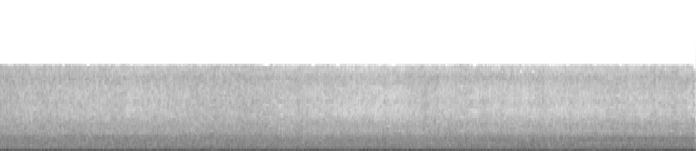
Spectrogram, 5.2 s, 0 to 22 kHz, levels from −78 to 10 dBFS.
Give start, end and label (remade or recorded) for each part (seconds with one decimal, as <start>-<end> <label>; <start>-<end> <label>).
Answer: 0.0-3.0 recorded; 3.0-4.7 remade; 4.7-5.2 recorded

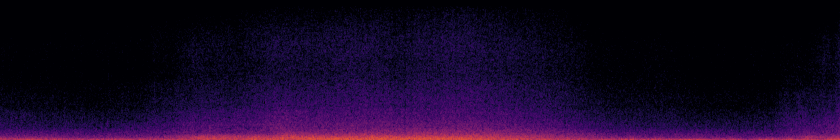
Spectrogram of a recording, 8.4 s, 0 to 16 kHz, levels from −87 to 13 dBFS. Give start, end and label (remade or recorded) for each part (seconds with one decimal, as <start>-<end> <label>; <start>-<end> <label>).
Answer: 0.0-8.4 recorded

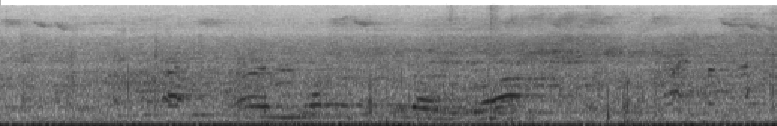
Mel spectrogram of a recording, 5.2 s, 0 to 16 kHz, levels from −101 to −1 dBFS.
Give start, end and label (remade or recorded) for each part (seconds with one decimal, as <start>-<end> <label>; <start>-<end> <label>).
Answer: 0.0-5.2 recorded

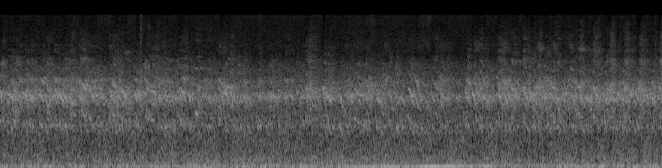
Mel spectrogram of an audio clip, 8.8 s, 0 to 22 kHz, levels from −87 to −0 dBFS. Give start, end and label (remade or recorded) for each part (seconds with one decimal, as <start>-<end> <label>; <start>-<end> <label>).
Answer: 0.0-1.0 recorded; 1.0-1.6 remade; 1.6-8.8 recorded

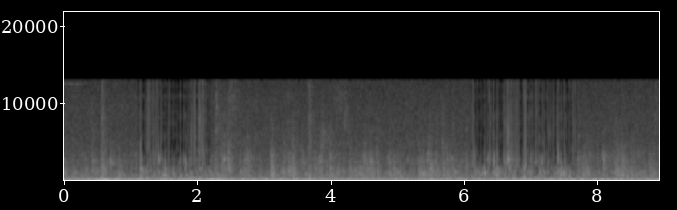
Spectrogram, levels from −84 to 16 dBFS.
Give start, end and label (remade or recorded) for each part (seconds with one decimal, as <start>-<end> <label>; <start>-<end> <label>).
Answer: 0.0-1.1 recorded; 1.1-2.2 remade; 2.2-6.1 recorded; 6.1-7.7 remade; 7.7-8.9 recorded

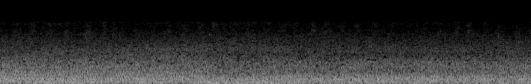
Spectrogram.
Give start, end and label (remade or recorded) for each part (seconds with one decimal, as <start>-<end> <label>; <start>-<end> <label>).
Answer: 0.0-3.7 recorded; 3.7-4.6 remade; 4.6-5.3 recorded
